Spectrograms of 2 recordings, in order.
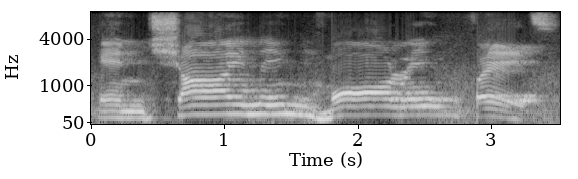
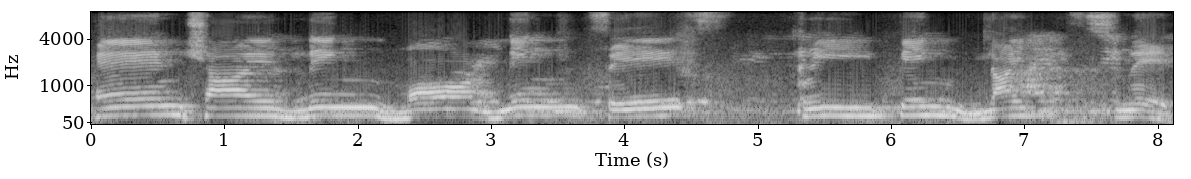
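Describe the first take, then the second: First: "and shining morning face" slowly, leaning long on SHI, MOR and FACE; unstressed-stressed pattern. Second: "And shining morning face creeping like snail" chanted in even, separate syllables. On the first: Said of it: "unstressed और stressed syllable का". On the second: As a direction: count out each syllable slowly: "And shi-ning mor-ning face cree-ping like snail". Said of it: "syllables count कर रहे हैं". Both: Shown as a demonstration.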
